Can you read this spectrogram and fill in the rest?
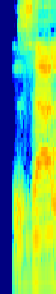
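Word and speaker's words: ذال: জাল। এটা বর্গের জয়ের মতো বলা যাবে না। জাল হরফটা জিহ্বার আগা থেকে সামনে দুই দাঁতের আগার সাথে লাগবে। জাল।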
